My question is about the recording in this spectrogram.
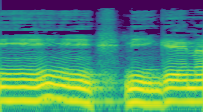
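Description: A man singing slow, long-held notes of a song, breaking off about a second in and coming back in shortly after.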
